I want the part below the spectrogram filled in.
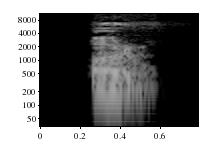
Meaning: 1. gold 2. or
- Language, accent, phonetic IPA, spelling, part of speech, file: Catalan, Valencia, [ˈɔr], or, noun, LL-Q7026 (cat)-or.wav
